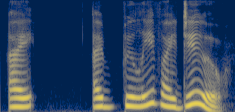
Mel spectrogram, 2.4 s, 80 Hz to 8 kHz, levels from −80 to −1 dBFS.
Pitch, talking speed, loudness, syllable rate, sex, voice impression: 235 Hz, 100 wpm, -15 LUFS, 4.4 syllables/s, female, feminine, adult-like, tensed, powerful, bright, slightly soft, slightly intellectual, slightly friendly, elegant, lively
